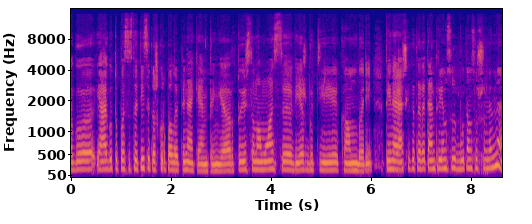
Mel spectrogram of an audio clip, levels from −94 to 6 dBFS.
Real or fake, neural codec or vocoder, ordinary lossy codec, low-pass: real; none; AAC, 48 kbps; 14.4 kHz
